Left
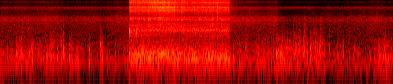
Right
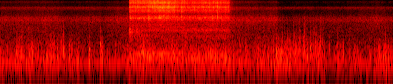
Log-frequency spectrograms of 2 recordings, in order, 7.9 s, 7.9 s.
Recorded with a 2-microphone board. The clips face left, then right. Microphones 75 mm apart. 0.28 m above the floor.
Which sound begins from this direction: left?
Frying, at 2.6 s.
